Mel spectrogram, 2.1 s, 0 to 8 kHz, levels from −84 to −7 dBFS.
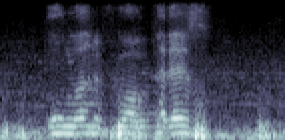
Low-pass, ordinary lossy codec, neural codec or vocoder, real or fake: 7.2 kHz; Opus, 32 kbps; codec, 24 kHz, 0.9 kbps, WavTokenizer, medium music audio release; fake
